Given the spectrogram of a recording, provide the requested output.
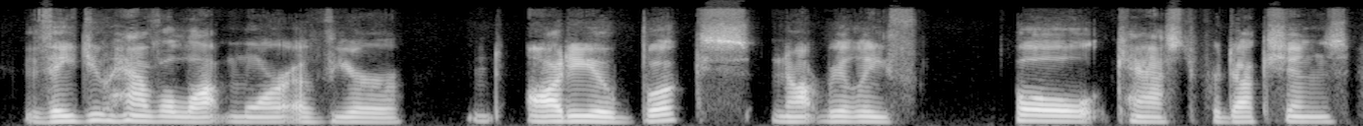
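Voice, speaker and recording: A man's voice: a little high, a little mellow, smooth, dry recording, clean studio sound. A man co-hosting a podcast in casual talk, eagerly explaining his recommendations and answering his own questions. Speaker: podcast co-host.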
